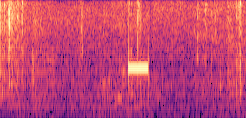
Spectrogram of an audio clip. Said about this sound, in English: If you would like to leave a message, please do so after the beep, and we will return your call as soon as we can.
